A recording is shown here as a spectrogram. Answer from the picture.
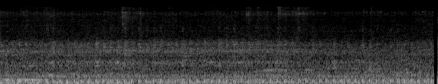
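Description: A small motorcycle engine running steadily with a fast, low pulsing.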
